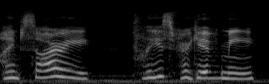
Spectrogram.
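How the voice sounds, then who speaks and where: A woman's voice: high-pitched, slow, a bit bright. A woman playing a defiant, desperate young angel in an anime visual novel, with dramatic delivery. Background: background music.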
